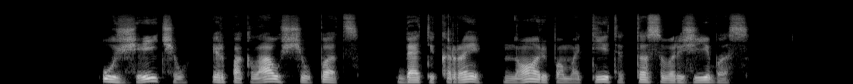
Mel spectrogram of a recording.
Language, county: Lithuanian, Panevėžys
